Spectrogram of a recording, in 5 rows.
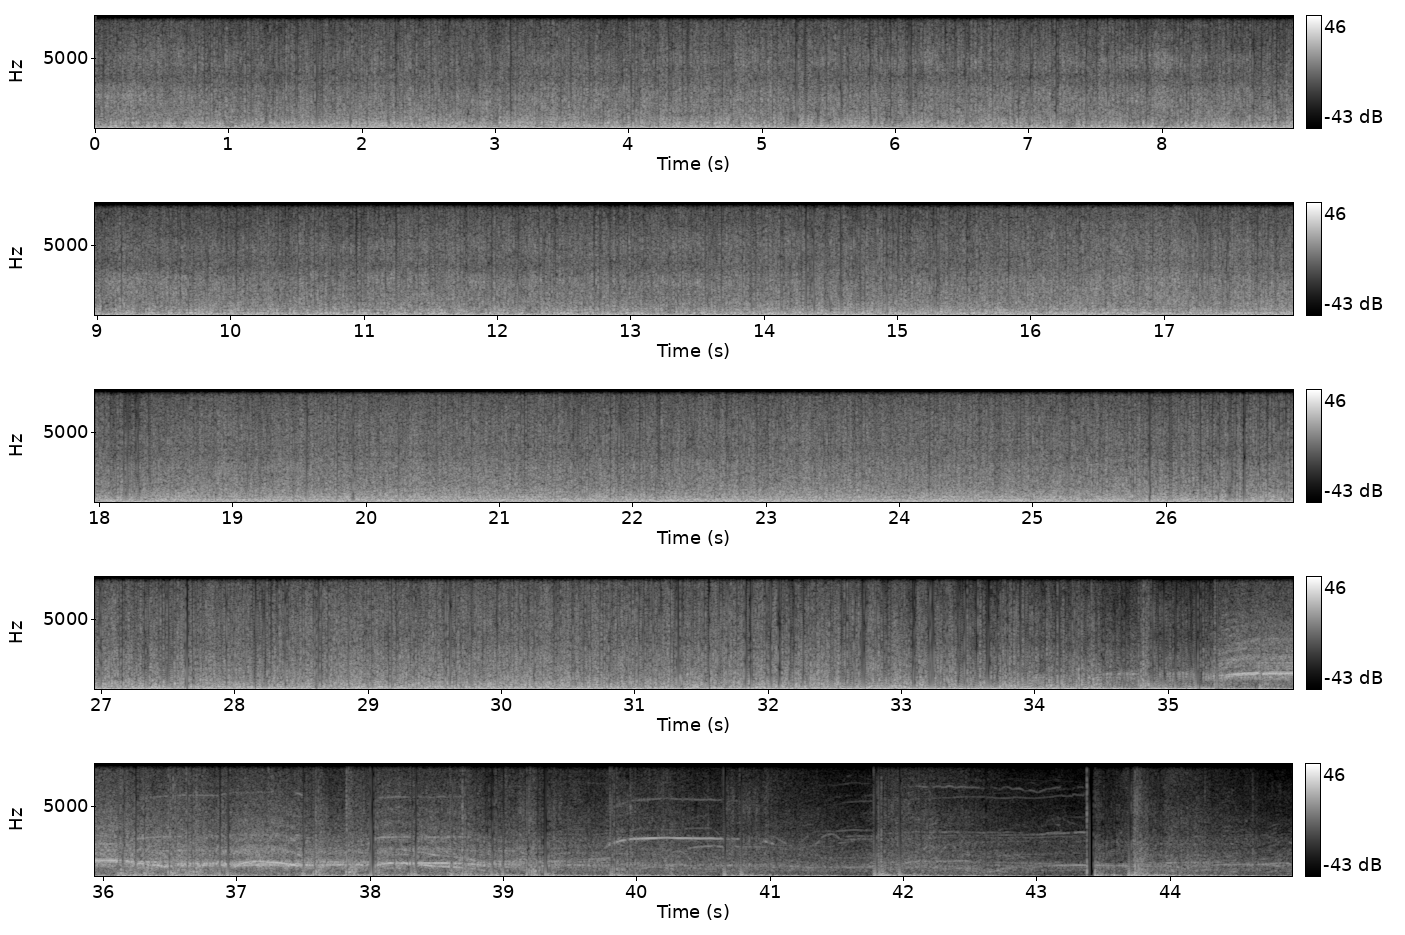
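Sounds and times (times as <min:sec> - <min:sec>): firecracker barrage: 0:00.0 - 0:44.9
crowd whooping and cheering: 0:34.2 - 0:44.9.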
